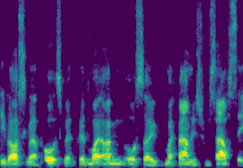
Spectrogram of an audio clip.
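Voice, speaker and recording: At a very fast pace, a man talks with a southern English accent. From England, Cambridge. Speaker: podcast co-host. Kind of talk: casual chat.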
